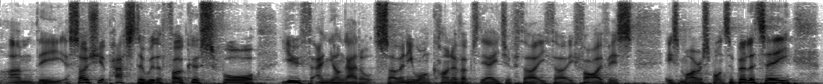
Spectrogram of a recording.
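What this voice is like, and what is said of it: Mild Birmingham English accent. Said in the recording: “I have a little bit of an accent, and I'm from Birmingham, and I hope it's not too strong though.”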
